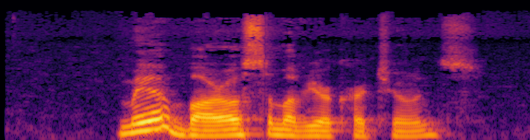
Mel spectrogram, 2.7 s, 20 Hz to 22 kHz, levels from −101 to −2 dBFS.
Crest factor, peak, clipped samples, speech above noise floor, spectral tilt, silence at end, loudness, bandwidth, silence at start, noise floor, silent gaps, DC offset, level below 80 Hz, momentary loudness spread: 16 dB; -2 dBFS; under 0.1%; 46 dB; -6.5 dB/octave; 0.35 s; -18 LUFS; 15.5 kHz; 0.6 s; -64 dBFS; none; under 0.1%; -56 dBFS; 14 LU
